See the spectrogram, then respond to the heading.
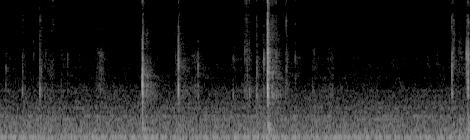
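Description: Fingertips tap steadily on the keys of a thin, flat, grey fabric-covered folio keyboard for a tablet. The soft, muted clicks carry a few sharper, brighter keystrokes. A constant low hum sits underneath.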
